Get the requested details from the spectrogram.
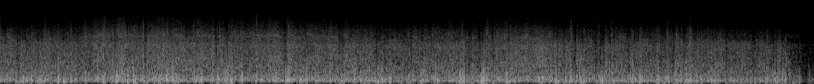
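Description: Wind buffets loudly against a microphone while riding outdoors.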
